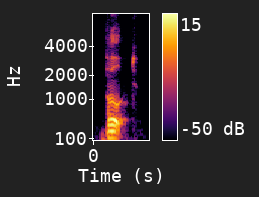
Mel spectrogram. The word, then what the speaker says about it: Boot: It's Das Boot, not boot. Yeah. Boat. I said it right. It's a ship, not a shoe.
